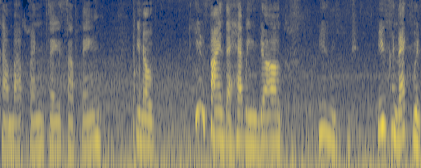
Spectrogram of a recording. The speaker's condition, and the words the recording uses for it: Deafness. I've always had to explain to people that I sound different because I'm deaf.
